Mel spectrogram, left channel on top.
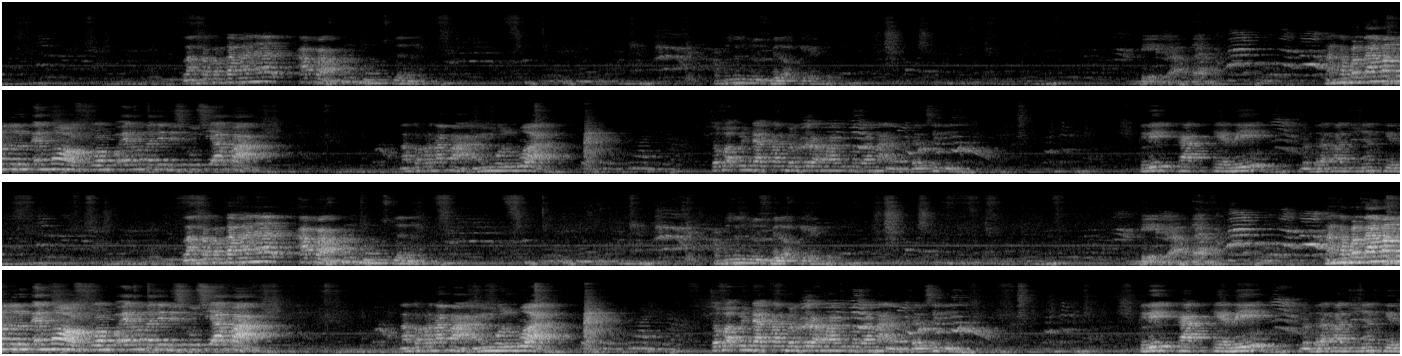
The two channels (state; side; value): quieter; left; 8.2 dB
